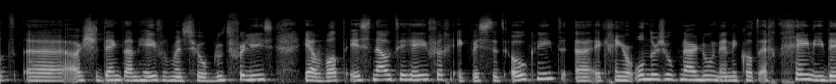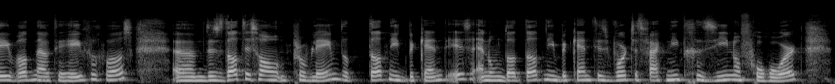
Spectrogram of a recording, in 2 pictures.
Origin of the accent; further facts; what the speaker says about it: Iraq; now in Netherlands; Ja, inderdaad, ik kom uit Irak.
